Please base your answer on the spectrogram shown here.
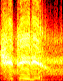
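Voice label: Speech Sound Russian Common Allied Flight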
